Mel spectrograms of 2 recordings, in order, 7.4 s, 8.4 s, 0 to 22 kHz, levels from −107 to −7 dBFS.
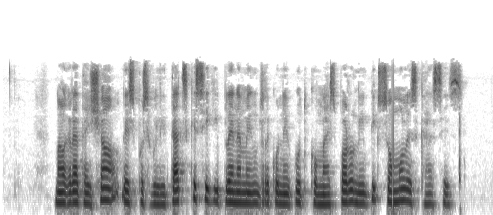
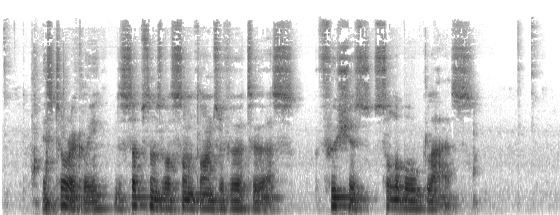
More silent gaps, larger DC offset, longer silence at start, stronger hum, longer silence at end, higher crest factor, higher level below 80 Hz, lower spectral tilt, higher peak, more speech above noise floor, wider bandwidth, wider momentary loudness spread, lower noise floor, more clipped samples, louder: neither; neither; first, 0.8 s vs 0.45 s; neither; second, 0.5 s vs 1.25 s; about the same, 18 dB vs 20 dB; second, -66 dBFS vs -56 dBFS; about the same, -5.5 dB/octave vs -6 dB/octave; about the same, -10 dBFS vs -8 dBFS; about the same, 46 dB vs 43 dB; second, 8.2 kHz vs 16 kHz; second, 7 LU vs 12 LU; first, -74 dBFS vs -70 dBFS; neither; about the same, -29 LUFS vs -28 LUFS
